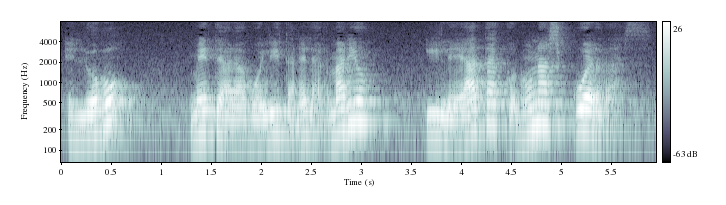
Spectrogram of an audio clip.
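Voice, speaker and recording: A woman narrating a children's fairy tale in slow, clear, simple sentences. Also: on the low side, mellow, echoey room, dull audio.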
